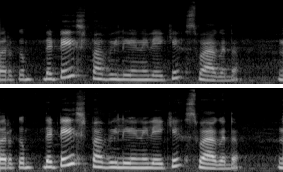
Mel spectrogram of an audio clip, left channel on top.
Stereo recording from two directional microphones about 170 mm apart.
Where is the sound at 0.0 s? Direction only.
35° right (ahead or behind).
